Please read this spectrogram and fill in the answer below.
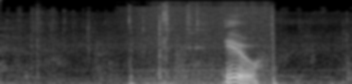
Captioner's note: unsticking noise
